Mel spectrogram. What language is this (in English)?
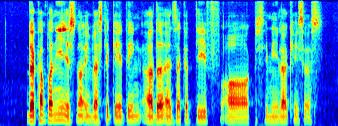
English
